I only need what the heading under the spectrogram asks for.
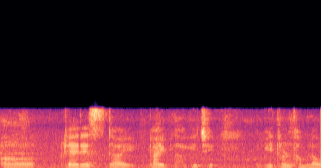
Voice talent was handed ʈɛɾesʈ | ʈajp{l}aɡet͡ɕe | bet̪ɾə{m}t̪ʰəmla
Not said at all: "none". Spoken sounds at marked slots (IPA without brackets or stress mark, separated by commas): l, ɳ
